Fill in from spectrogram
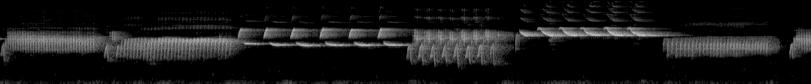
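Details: Lure and tutor song of an energetic canary with ornamented fill-in phrases: buzzy rolls alternate with tours of crisp repeated clipped notes, switching phrase types every second or so without pause.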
